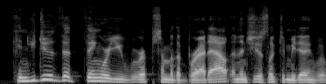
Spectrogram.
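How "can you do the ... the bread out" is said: patronizing tone, audibly sheepish and embarrassed. Retelling ordering food at a counter: imitating own patronizing request. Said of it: "I was almost patronizing in a way".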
